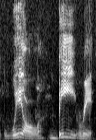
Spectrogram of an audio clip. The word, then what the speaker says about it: Willrich: that why it is my name is pronounced will be rich right so we'll reach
